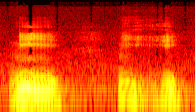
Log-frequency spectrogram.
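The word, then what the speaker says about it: 你: Ni is the word ni read in the third tone. Ni, ni.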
